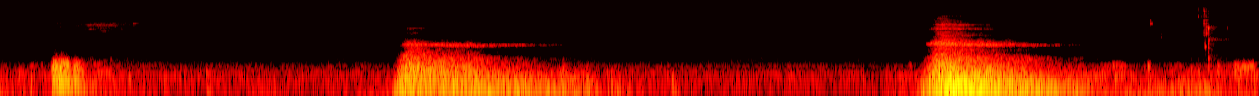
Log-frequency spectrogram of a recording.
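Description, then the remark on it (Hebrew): A deep breath taken during a guided breathing exercise: a long, airy inhale, a pause, then a fuller, louder exhale, with no talking. “אז מהמקום הזה, אני רוצה שניקח עוד נשימה עמוקה.”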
